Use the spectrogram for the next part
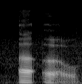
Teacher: representing a glottal stop sound at the beginning of words, like the break in uh-oh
